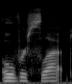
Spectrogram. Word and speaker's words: overslept: You know, reluctant, maybe still half asleep, or worse, you missed the alarm entirely and you overslept. Right. Note that T sound at the end. Overslept.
